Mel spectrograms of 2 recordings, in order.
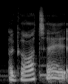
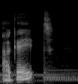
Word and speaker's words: Agate: How do you say that? Agate. Agate. Like the gem.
